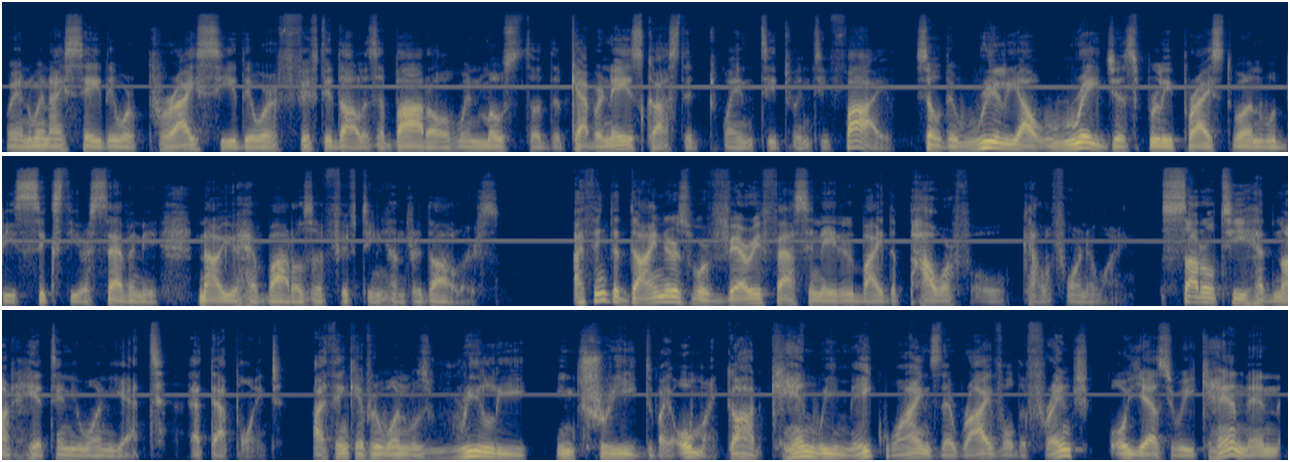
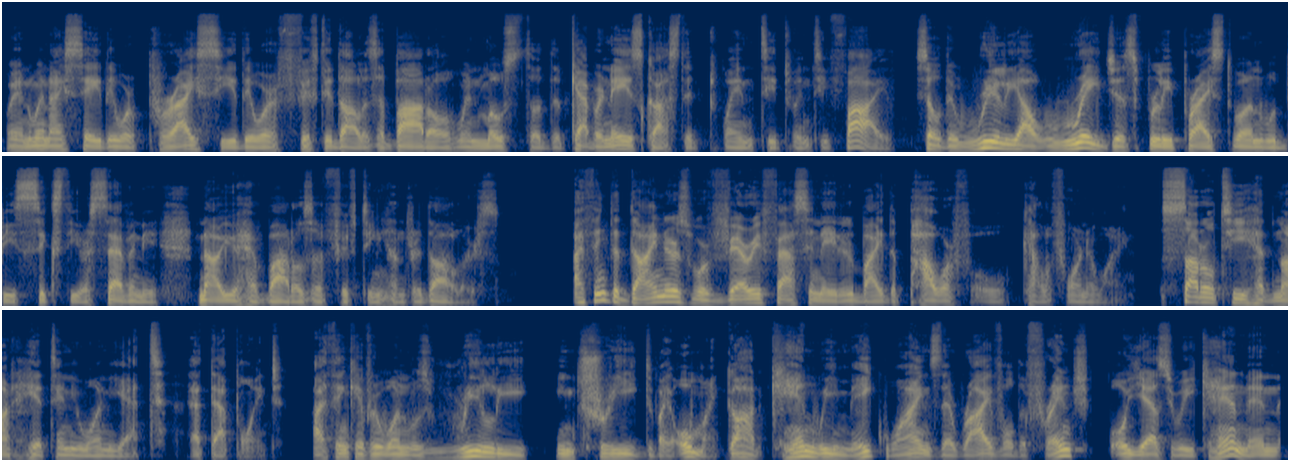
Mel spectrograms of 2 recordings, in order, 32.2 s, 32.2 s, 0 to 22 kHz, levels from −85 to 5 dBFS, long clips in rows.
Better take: second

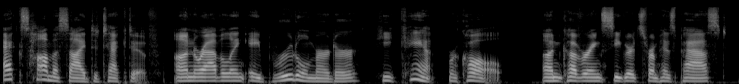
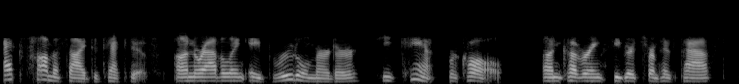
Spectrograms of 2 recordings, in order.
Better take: first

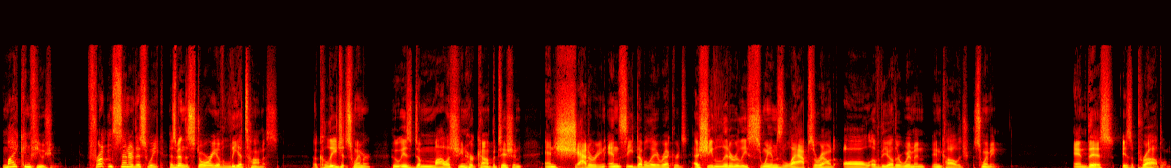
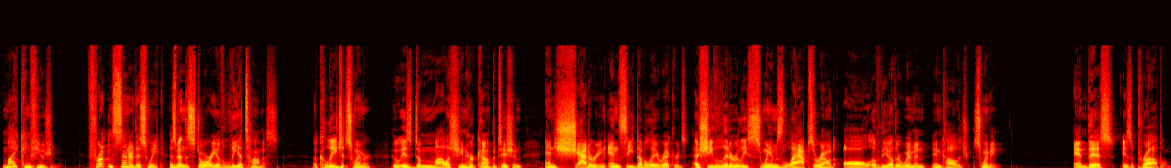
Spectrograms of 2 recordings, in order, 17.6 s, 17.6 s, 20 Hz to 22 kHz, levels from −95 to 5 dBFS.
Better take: neither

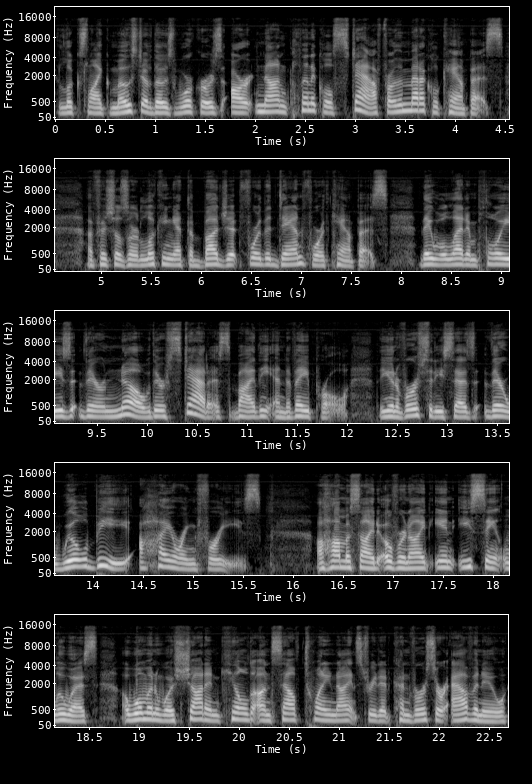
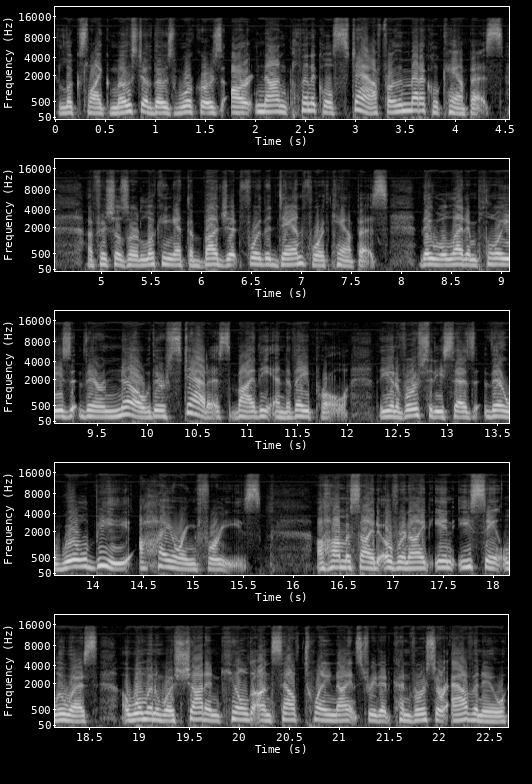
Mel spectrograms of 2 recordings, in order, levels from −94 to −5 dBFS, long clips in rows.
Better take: first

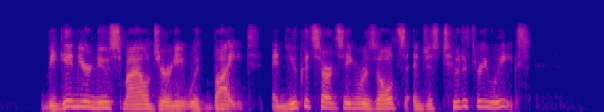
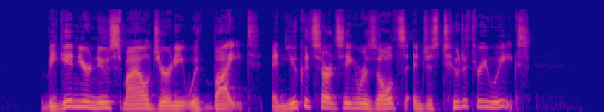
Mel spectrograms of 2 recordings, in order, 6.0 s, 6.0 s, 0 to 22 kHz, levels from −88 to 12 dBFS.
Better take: second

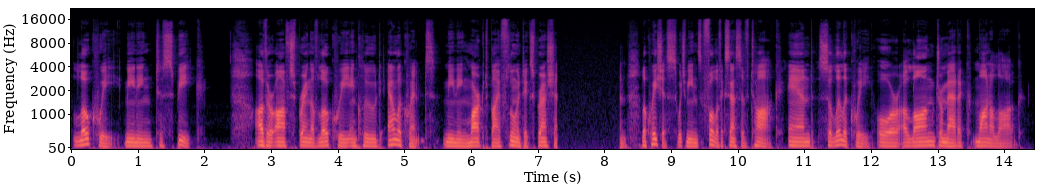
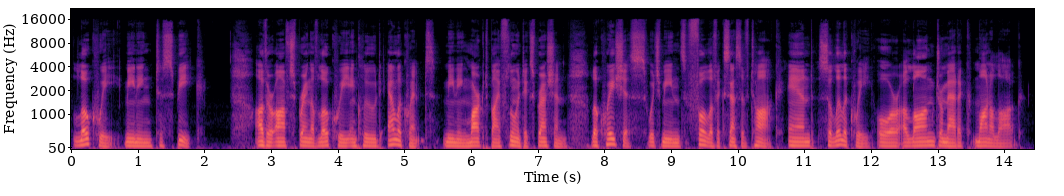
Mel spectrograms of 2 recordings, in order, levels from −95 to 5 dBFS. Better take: second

